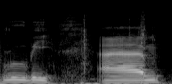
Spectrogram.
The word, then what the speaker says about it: RWBY: It's I always pronounce this wrong. It's RWBY, Ruby.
